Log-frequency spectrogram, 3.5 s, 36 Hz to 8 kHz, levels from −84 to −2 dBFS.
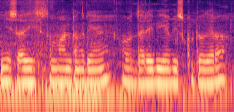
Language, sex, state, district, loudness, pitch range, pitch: Hindi, male, Uttar Pradesh, Shamli, -12 LUFS, 125-145 Hz, 140 Hz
